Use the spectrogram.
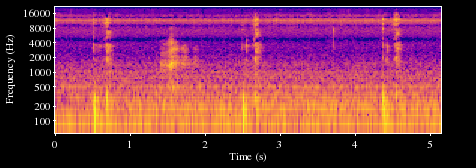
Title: Siberian husky puppy doin a hiccup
